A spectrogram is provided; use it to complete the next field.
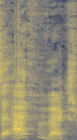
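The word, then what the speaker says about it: f(x): example of function notation you pronounce this guy right here f of x so you would say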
